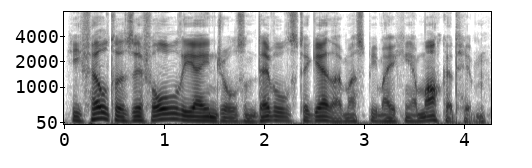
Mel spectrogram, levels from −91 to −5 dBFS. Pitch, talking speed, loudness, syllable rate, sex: 100 Hz, 240 wpm, -17 LUFS, 5.3 syllables/s, male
